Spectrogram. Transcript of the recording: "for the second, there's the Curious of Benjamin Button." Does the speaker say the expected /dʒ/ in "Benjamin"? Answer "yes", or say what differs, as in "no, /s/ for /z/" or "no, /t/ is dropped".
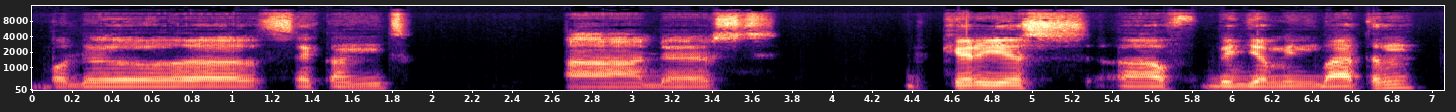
yes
